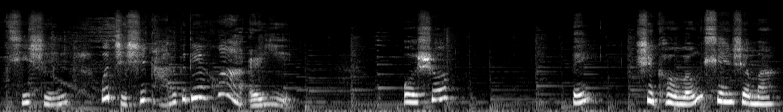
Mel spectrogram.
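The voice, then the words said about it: Whispering storyteller voice. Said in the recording (Chinese): “小声”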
